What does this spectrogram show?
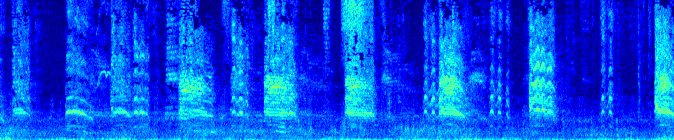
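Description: Birds calling over and over in short calls, about one a second, over a steady low rumble of wind and inline skate wheels rolling on the path.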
